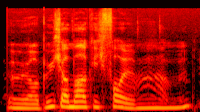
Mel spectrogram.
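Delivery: a hint of deep bass; extremely deep bass voice. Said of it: "ich muss ihn immer tief sprechen".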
